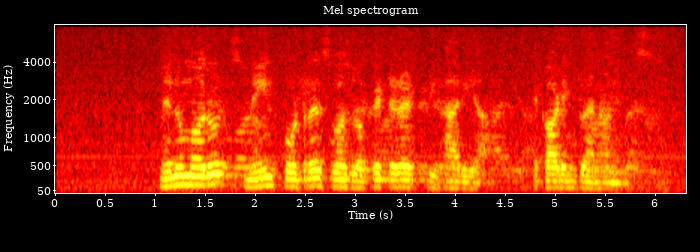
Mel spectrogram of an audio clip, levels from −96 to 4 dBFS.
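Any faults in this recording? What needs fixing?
Echo with no canceller runs through the whole clip: every phrase returns roughly 0.4 s later as a thinner copy about 16 dB below the speech. The far end's loudspeaker feeds its microphone, and nothing subtracts that signal before it travels back. Enable acoustic echo cancellation on the far-end device, or have that listener use a headset.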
